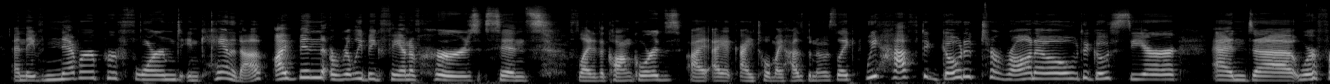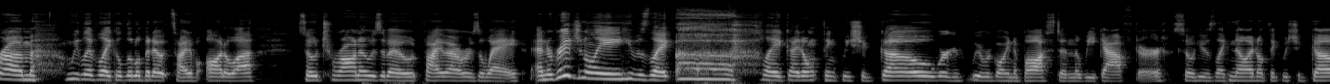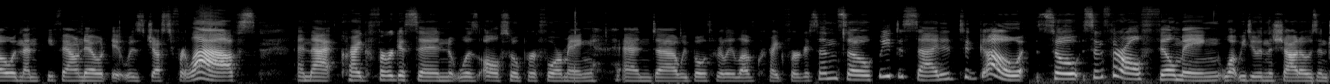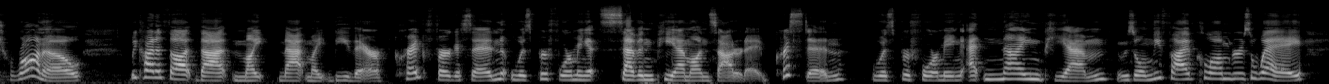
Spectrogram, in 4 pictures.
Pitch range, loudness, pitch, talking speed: 175-235 Hz, -26 LUFS, 195 Hz, 185 wpm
